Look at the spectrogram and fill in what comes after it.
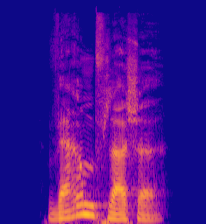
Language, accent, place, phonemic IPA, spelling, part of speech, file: German, Germany, Berlin, /ˈvɛrmˌflaʃə/, Wärmflasche, noun, De-Wärmflasche.ogg
- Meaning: hot water bottle (container, nowadays usually of rubber, filled with hot water to keep one warm, especially in bed)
